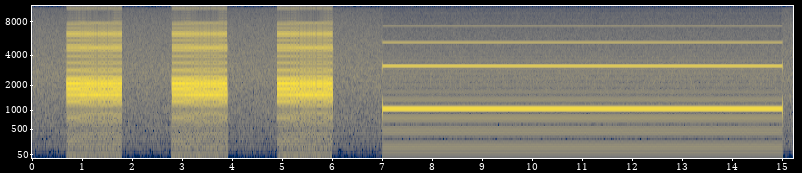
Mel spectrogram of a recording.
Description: Emergency Alert System (SAME) tones (header bursts, then the 1050 Hz attention tone), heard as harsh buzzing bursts, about 520.83 baud.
